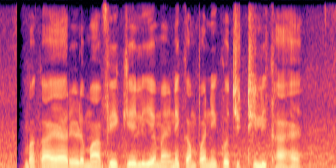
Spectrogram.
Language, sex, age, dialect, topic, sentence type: Hindi, male, 25-30, Kanauji Braj Bhasha, banking, statement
